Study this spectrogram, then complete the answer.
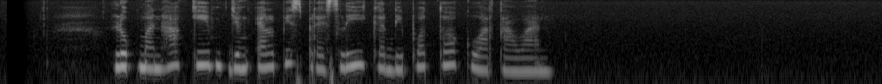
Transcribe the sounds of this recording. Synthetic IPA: luk̚manɦakimd͡ʒɨŋɛlpispɾɛslikɨrdipɔt̪ɔkuwart̪awan

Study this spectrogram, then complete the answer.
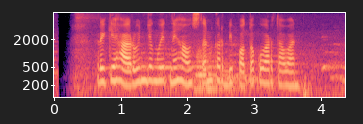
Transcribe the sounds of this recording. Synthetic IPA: rikiɦaɾuɲd͡ʒɨŋwit̪̚niɦaust̪ənkɨrdipɔt̪ɔkuwart̪awan

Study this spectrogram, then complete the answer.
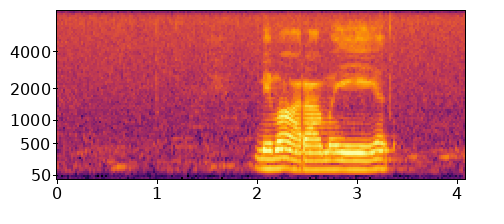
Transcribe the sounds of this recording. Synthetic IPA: memaːɾaːmɐjejɐt̪

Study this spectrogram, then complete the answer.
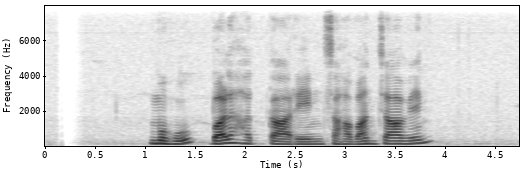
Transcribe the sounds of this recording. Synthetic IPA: moɦubɐɭəɦɐt̪̚kaːɾeːnsɐɦɐʋaɲt͡ʃaːʋen

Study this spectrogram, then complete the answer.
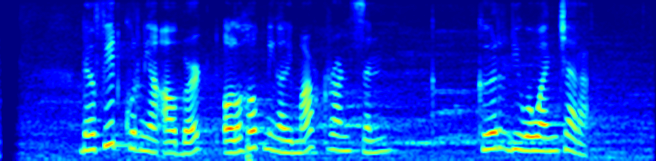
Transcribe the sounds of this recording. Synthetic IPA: dafid̪̚kurniaʔalbɛrt̪̚ɔlɔɦɔk̚niŋalimarkransən | kɨrdiwawaɲt͡ʃaɾa̰

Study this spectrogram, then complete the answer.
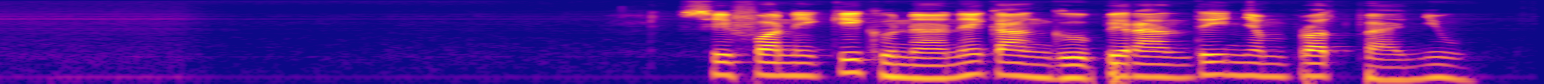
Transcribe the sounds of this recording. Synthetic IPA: sifɔnikiɡ̥ṳnanekaŋɡopiɾant̪iɲəmpɾɔt̪̚b̥ä̤ɲu

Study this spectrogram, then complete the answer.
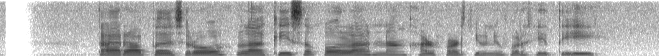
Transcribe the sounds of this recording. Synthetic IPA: t̪aɾab̥a̤sɾɔlaɡ̥i̤səkolahnaŋharfard̪̚unifərsit̪i

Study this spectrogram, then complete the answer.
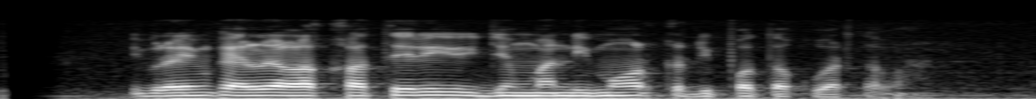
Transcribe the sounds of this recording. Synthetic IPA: ʔibɾaɦimkalalakat̪iɾid͡ʒɨŋmandimɔrkərdipɔt̪ɔkəwart̪a̰wa̰an

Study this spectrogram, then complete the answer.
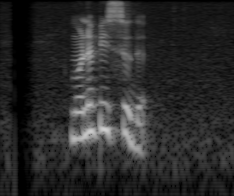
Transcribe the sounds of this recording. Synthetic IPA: monɐpisːud̪ə

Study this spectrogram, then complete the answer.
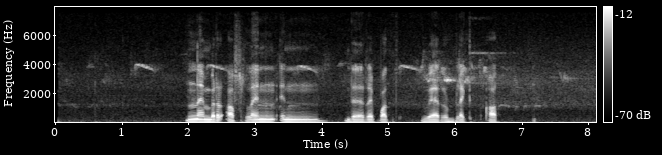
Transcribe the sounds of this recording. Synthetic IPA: nɛmbəɾɑflæɪnənɪn | d̪əɾɛpɑt̪ʋæːɾblɛkt̪ʔɑt̪̚

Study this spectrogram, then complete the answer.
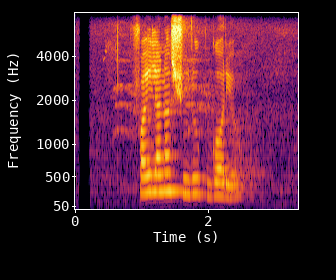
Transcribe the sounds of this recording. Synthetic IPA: pʰʌjlʌnʌsuɾupɡʌɾjo

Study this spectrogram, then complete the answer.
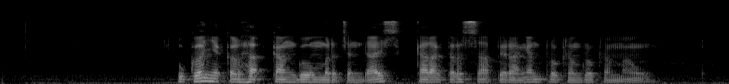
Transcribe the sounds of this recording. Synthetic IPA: ʔuɡ̥ɔ̤ɲəkəlɦaʔkaŋɡomərt͡ʃəndaɪskaɾak̚t̪ərsa̰piɾaŋanpɾoɡ̥ɾampɾoɡ̥ɾa̰mːa̰ṵ

